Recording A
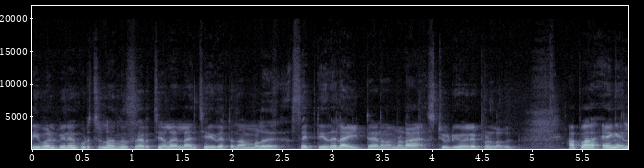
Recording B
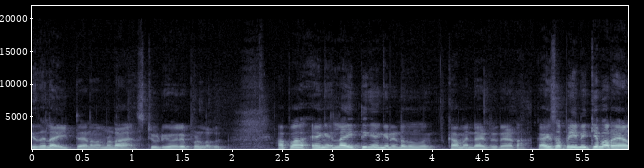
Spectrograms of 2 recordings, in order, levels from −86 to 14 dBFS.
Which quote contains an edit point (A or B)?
B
